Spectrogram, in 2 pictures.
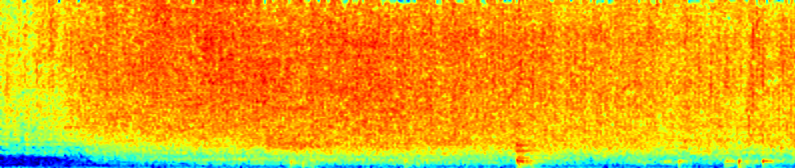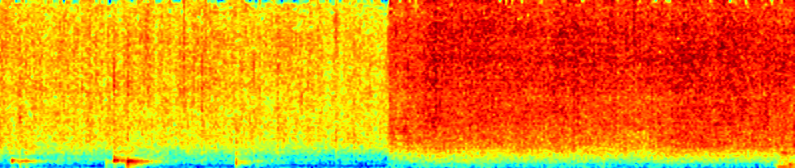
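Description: Beef frying in oil in a pan, heard first as soft sizzling with scattered clinks and scrapes of stirring, then bursting into a loud, steady sizzle as more meat hits the hot oil.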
